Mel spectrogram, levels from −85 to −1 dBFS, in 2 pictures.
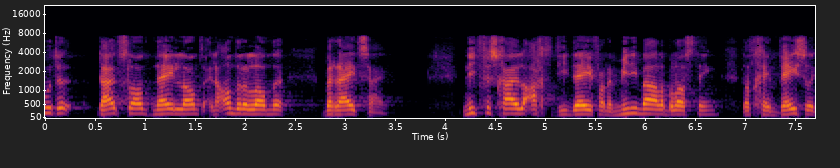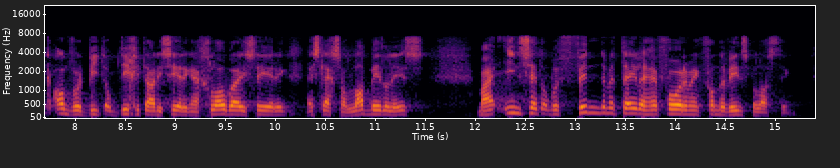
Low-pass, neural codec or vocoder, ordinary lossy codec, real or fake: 7.2 kHz; none; none; real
